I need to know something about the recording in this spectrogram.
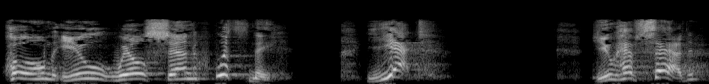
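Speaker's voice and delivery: high, slow, solemn reading of the verse; scripture reading. Acted. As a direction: read the scripture slowly and reverently, pitched high. Scripture read aloud.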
